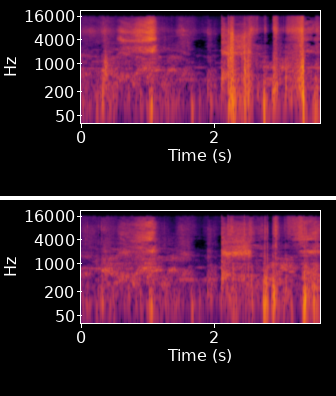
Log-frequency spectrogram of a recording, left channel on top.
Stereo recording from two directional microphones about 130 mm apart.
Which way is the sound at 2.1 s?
20° left (ahead or behind).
